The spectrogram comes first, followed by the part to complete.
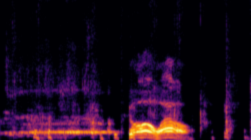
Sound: audience cheering

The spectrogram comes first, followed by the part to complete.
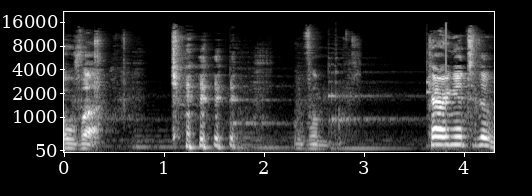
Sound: laughs

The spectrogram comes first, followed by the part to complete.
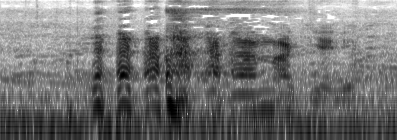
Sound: laughs

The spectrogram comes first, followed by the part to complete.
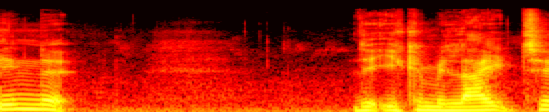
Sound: silence

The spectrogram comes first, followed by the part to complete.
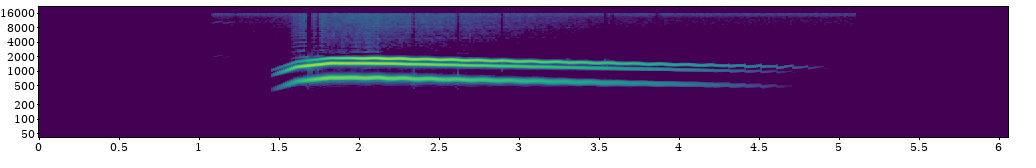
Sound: sound of cartoony ghost

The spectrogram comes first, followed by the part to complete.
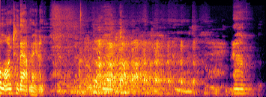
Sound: audience laughing

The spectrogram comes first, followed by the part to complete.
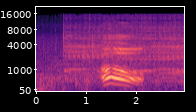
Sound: buzzing

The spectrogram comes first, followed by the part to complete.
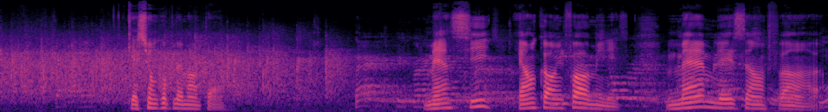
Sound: applause

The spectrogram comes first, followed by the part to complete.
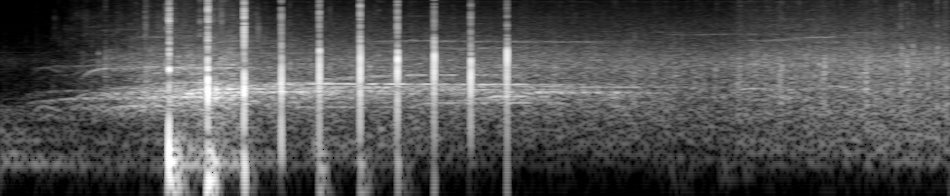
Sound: audience cheering and applauding

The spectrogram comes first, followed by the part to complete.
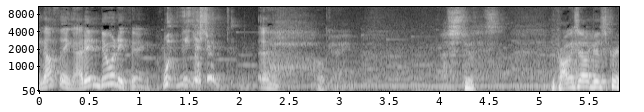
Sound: sighs

